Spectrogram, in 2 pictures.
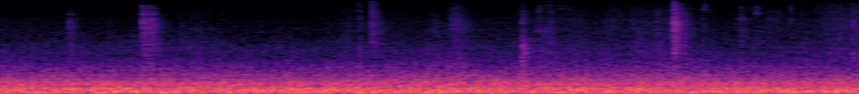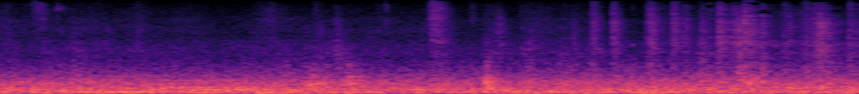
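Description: Intercity train carriage rumbling steadily along the track, heard from inside the carriage, with scattered sharp clicks from the wheels on the rails.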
